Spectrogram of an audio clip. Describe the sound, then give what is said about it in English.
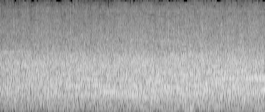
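Steady, dense audience applause for a man at an event, heard in a played recording, fills the whole stretch, a continuous wash of many hands clapping at an even loudness with no voices standing out. “He's getting applause.”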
